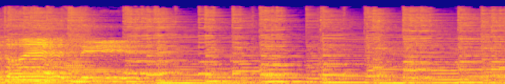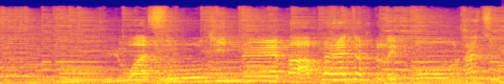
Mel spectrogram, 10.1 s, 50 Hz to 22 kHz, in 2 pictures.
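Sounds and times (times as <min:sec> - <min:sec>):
harpsichord playing: 0:00.0 - 0:10.0
held bass line: 0:00.0 - 0:10.0.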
